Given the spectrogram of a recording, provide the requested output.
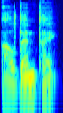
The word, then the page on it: al dente: British English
